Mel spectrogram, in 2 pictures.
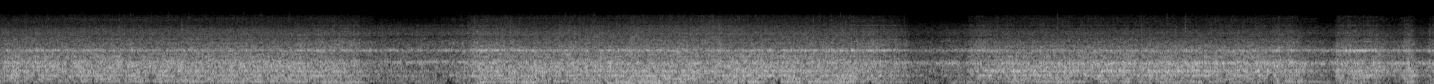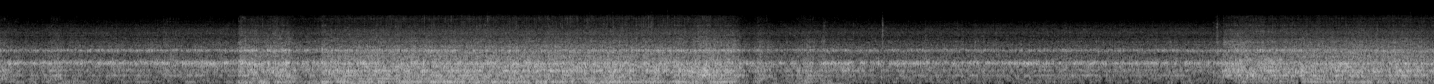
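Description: Milling machine running, its end mill cutting a metal block held in a vise: a steady whine over cutting noise, with brief drops in level every few seconds.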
